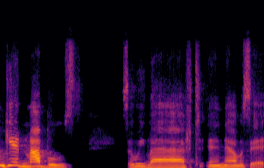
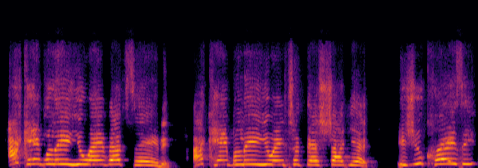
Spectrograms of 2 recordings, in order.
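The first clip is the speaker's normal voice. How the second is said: auntie going off; 13 semitones higher than usual. Retold or imitated.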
